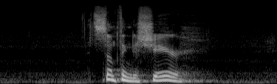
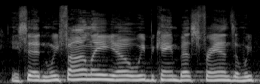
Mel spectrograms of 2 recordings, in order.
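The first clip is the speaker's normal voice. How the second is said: ordinary delivery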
